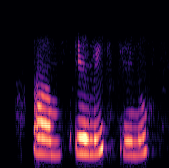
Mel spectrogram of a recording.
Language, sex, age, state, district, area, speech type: Kannada, female, 18-30, Karnataka, Davanagere, rural, conversation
